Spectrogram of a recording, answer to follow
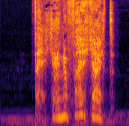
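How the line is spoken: Shrieking queen. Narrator (German): schrie die Königin

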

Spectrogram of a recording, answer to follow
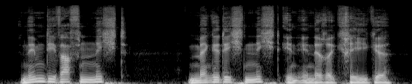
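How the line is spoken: Called out. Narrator (German): einer von dem erdentsprossenen Volke rief ihm zu

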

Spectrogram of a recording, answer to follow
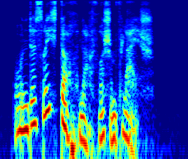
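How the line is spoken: Mumbling into beard. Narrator (German): Bimbam brummte sodann in den Bart

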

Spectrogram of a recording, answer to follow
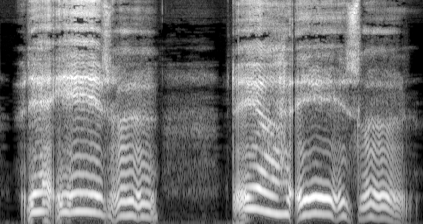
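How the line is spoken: Miller sighing. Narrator (German): seufzte der Müller

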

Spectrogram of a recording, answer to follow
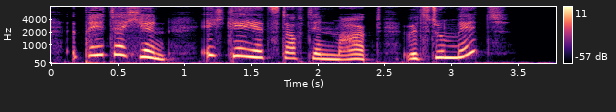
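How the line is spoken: Mother calling. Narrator (German): ruft die Mutter

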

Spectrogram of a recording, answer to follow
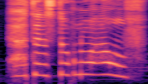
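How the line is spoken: Whining lament. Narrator (German): jammerte Balte

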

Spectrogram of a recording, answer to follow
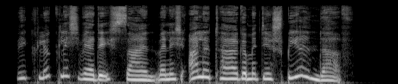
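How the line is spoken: Called out. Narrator (German): rief Harald

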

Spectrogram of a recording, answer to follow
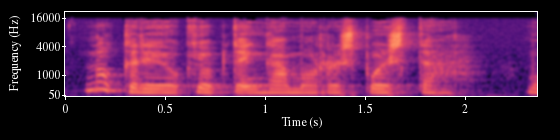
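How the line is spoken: Murmur. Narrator (Spanish): murmuró

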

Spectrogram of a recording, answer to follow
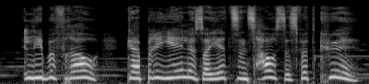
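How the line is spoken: Calling from the house. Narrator (German): rief es vom Hause

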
